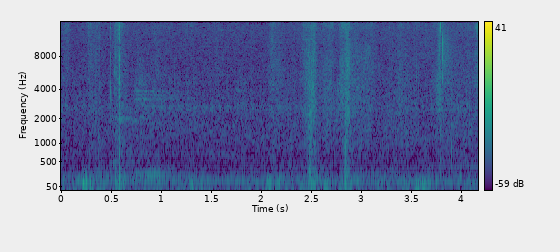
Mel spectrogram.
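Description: A brush sweeps softly over a man's beard.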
